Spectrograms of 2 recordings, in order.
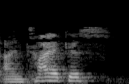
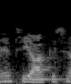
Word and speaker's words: Antiochus: Antiochus, or Antiochus, however you want to pronounce it, Epiphanes.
